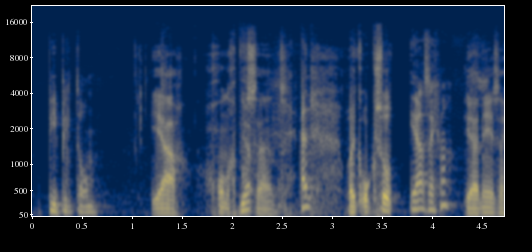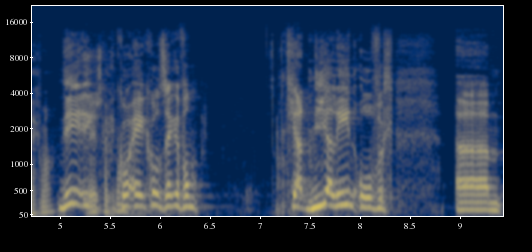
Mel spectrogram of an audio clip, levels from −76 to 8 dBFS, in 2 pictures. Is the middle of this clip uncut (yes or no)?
yes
